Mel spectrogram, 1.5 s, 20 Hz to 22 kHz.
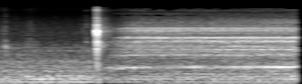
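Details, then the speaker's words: Homemade 230V 3-speed fractional-horsepower induction motor (65/95/130 W), stator and rotor from old central heating pump, self-cast aluminium housings, on lowest speed 1. Switch click then quiet steady hum, faint even whine, no rubbing or knocking; normal running. "that's on the lowest speed at the moment speed one fire up the speed you'll hear the motors changes tone slightly ever so slightly"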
